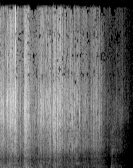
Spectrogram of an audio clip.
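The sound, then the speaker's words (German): A plastic bag holding a wrapped book crinkles and rustles as the book is unpacked, for about a second and a half, a dense crackly burst that stops abruptly, followed by one small rustle and then quiet. “Es ist ein Buch offensichtlich in einer Tüte.”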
